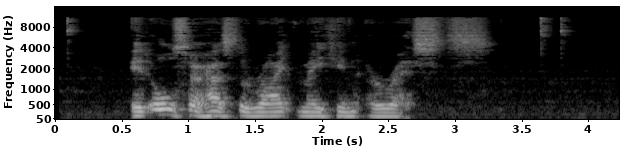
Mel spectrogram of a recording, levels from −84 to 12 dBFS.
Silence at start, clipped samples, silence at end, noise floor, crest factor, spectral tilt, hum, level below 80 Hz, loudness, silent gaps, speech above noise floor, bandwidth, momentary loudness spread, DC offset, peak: 0.1 s; under 0.1%; 0.4 s; -50 dBFS; 18 dB; -5.5 dB/octave; none; -60 dBFS; -24 LUFS; none; 27 dB; 11.5 kHz; 22 LU; under 0.1%; -8 dBFS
